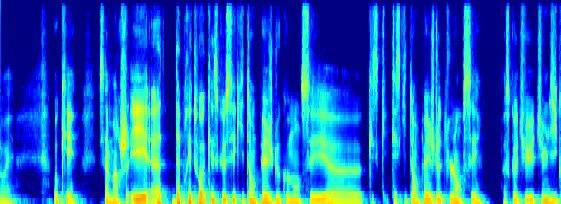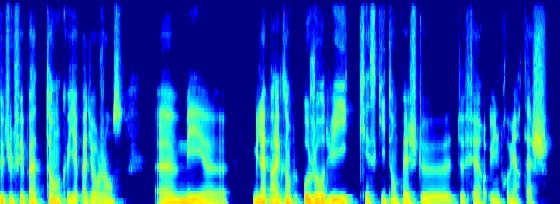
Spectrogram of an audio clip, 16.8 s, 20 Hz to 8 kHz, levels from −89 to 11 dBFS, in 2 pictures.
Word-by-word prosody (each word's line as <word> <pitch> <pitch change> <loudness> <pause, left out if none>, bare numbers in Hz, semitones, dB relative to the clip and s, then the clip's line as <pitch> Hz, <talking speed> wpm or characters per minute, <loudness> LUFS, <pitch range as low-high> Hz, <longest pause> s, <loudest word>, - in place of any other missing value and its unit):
ouais. 100 +1 -6 0.6
OK, - - -2 0.5
ça 115 - 0
marche, 105 0 +3
et 125 -2 +8
à 130 +2 +3 0.2
d'après 150 0 +4
toi, 165 +5 +4
qu'est-ce 205 +2 0
que 125 - +2
c'est 120 +3 +2
qui - - -6
t'empêche 105 +1 +3
de 110 - +1
commencer, 105 +2 +1
heu, 95 -2 -2
qu'est-ce - - -10
qui - - -17
qu'est-ce - - -6
qui - - -11
t'empêche 115 +2 +2
de 110 - +2
te 95 - -3
lancer? 105 +2 +1 0.3
Parce 125 -2 -6
que 115 - -1
tu 100 -3 0
tu 95 +3 -3
me 105 - +4
dis 115 +1 +1
que 115 - 0
tu 105 0 -2
le - - -3
fais 105 - -1
pas 110 +2 0
tant, 115 +2 -1
qu'il 110 -3 -5
y 100 - -1
a 95 - -2
pas 100 - -2
d'urgence. 130 - -4 0.5
Heu, 95 -1 +1
mais, 95 0 +2
heu, 90 -1 -5 0.4
mais 105 - +1
là, 115 +3 +7
par 115 -2 0
exemple, 115 +4 0
aujourd'hui, 125 +4 +2
qu'est-ce 145 0 -5
qui 130 -4 -5
t'empêche 120 +1 -3
de 100 -2 -4
de 105 0 -6
faire 110 +1 -6
une 110 -1 -5
1re 105 -1 -7
tâche? 100 -1 -2
110 Hz, 205 wpm, -24 LUFS, 100-120 Hz, 0.6 s, et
